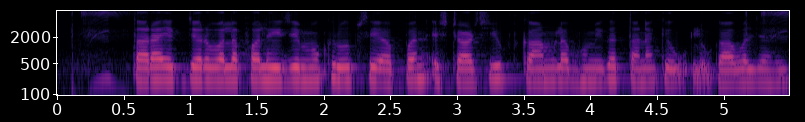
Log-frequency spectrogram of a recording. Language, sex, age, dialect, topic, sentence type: Magahi, female, 25-30, Western, agriculture, statement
